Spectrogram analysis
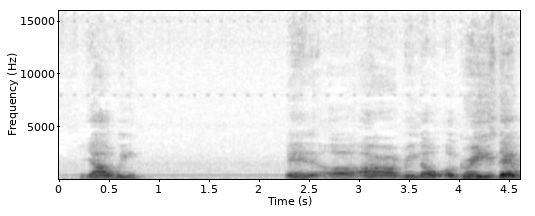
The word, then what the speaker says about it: Yahweh: very uh significant here when you say Yahweh uh the scholarly consensus is that the original pronunciation of the tetr gron was yahi and uh Rino agrees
